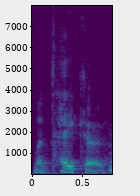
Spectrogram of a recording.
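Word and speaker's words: Matejko: This is called, the name here, you pronounce that Mateko. I wasn't even going to try that. So the J is silent.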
